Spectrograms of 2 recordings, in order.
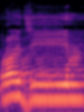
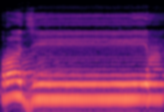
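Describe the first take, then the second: First: The long vowel is held for two counts. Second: The long vowel is held for four counts. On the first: "രണ്ട് ഹർക്കത്തിന്റെ സമയം എടുക്കുകയാണെങ്കിൽ" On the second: "നാല് ഹർക്കത്തിന്റെ സമയമാണ് എടുക്കുന്നതെങ്കിൽ"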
